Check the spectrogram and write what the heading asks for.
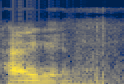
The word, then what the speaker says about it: Hagen: Ah, ya, se pronuncia así, Hagen. Yo pensaba que pronuncia con K.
